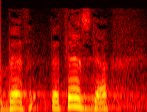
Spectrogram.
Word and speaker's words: Bethesda: And notice it says, which is called in the Hebrew tongue Bethesda, or Bethesda, the English pronunciation, having five porches.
